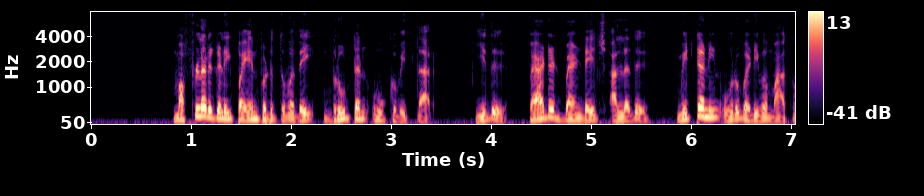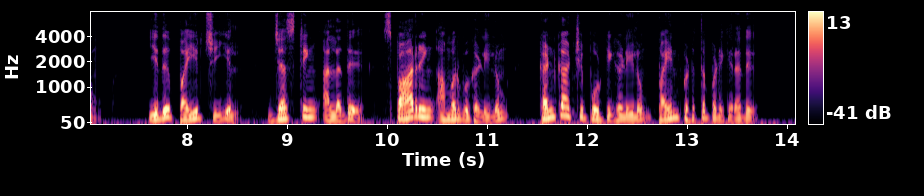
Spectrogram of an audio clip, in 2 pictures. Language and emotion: Tamil, neutral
